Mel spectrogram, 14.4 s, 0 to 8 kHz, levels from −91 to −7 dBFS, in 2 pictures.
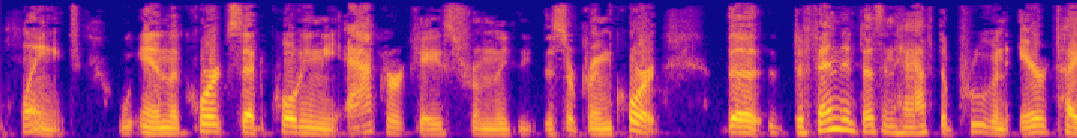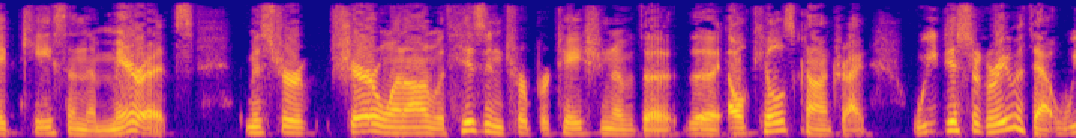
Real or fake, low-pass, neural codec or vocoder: fake; 7.2 kHz; vocoder, 44.1 kHz, 128 mel bands every 512 samples, BigVGAN v2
